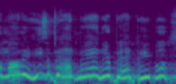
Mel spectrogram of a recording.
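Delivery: put-on high-pitched upset child voice; whining little boy. Little boy tells mom about the bully, whiny. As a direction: tattle to Mommy in a high voice. Child complaining to his mother.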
